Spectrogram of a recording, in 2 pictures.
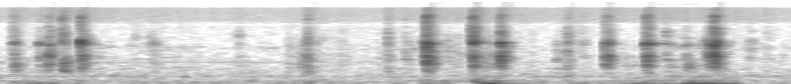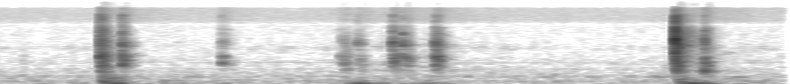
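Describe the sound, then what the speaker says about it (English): Quiet, sparse computer keyboard keystrokes come in small irregular clusters of sharp ticks separated by pauses, close-miked and otherwise silent. "I'm gonna type it in here"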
